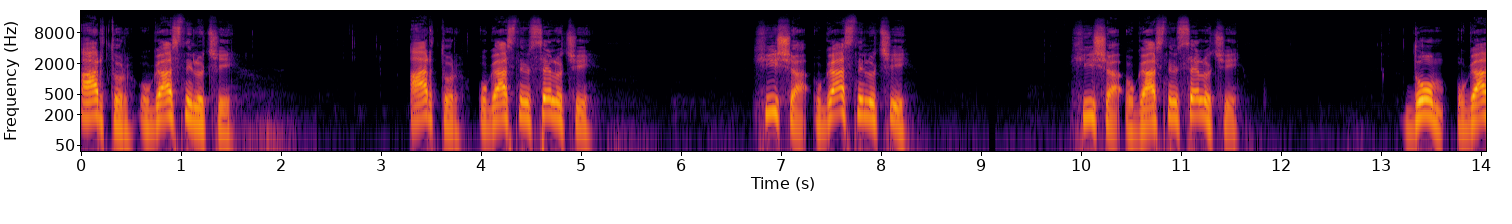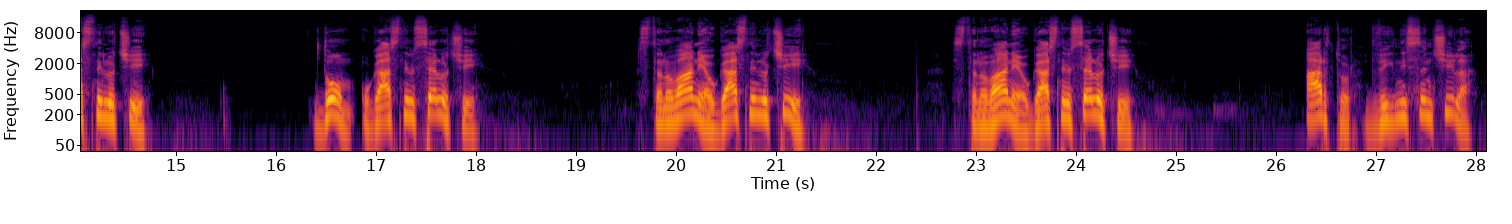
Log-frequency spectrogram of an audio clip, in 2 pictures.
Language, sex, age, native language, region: Slovenian, male, 30-49, Slovenian, Gorenjska region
